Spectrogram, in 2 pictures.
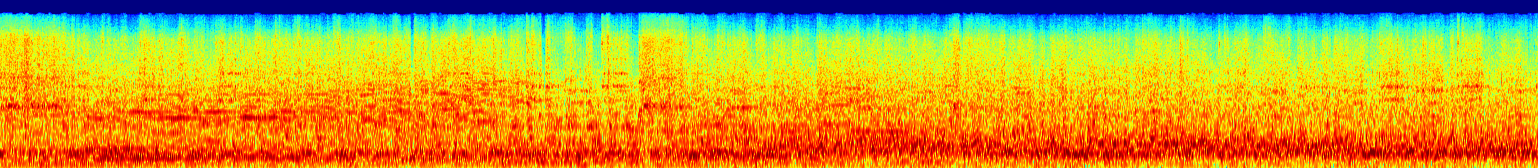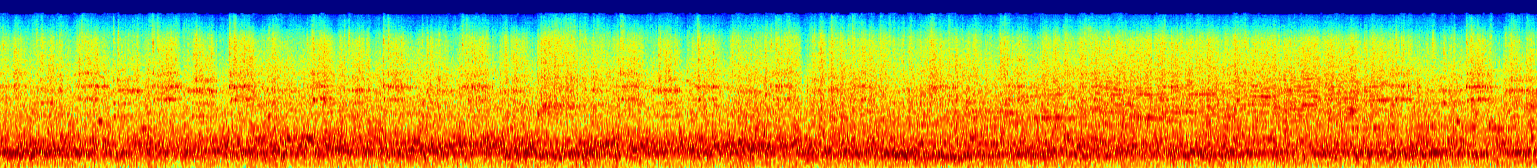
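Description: A train running steadily, its carriages rattling along the rails, with film score music whose held notes are clearest in the first several seconds.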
